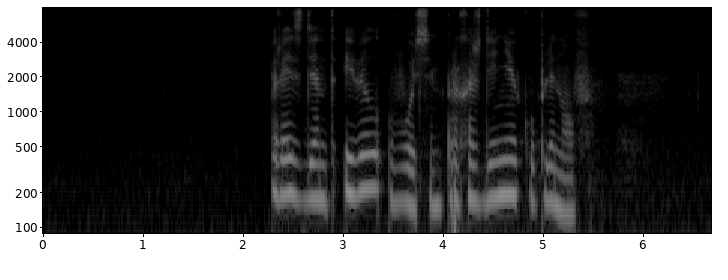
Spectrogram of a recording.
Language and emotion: Russian, neutral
